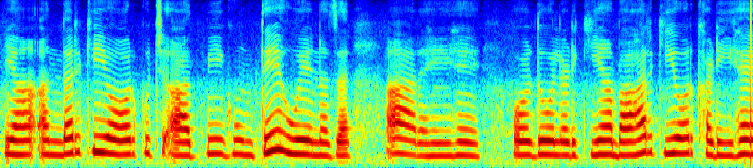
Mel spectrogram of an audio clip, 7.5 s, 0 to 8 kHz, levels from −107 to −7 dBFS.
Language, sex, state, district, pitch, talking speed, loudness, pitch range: Hindi, female, Rajasthan, Jaipur, 250 Hz, 160 wpm, -13 LUFS, 235-265 Hz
